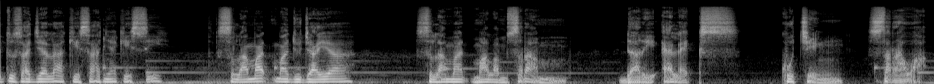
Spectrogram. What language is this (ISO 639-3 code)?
msa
